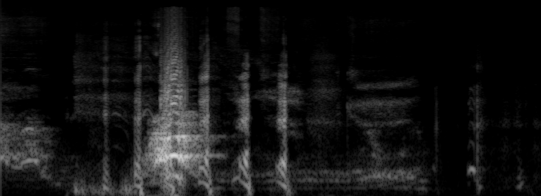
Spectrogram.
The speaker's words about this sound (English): to Jeff's point, I'm sorry about my dog. But yeah, someone's barking.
